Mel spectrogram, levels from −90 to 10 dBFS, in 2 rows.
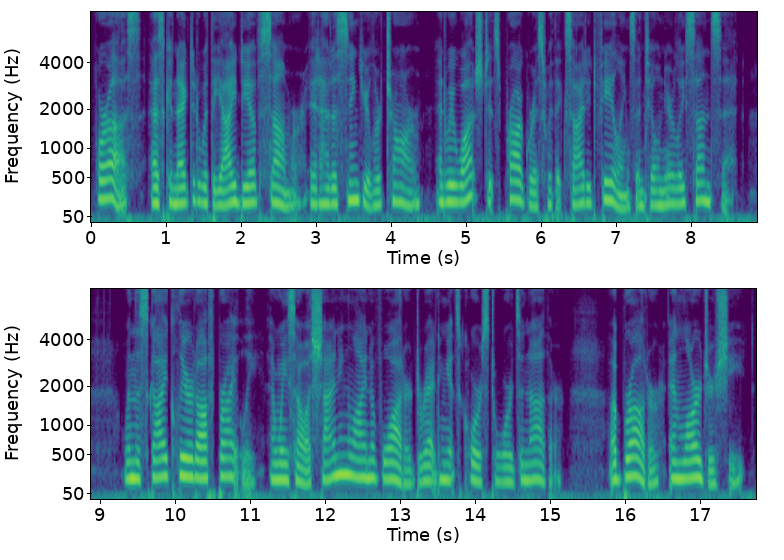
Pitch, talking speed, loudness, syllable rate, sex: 185 Hz, 165 wpm, -17 LUFS, 4.7 syllables/s, female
